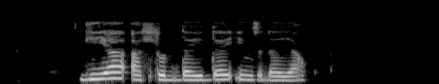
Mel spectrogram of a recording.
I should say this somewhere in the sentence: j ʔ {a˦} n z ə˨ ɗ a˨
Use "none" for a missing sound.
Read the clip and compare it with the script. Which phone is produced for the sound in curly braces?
i˦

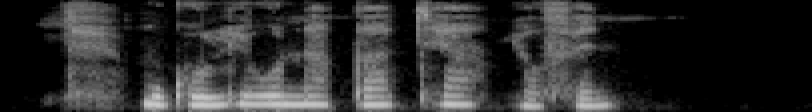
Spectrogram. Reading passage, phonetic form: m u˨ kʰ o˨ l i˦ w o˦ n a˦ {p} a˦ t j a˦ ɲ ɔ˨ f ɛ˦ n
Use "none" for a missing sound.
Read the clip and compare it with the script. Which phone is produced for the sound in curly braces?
k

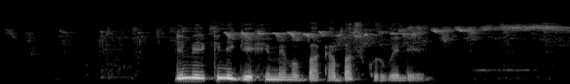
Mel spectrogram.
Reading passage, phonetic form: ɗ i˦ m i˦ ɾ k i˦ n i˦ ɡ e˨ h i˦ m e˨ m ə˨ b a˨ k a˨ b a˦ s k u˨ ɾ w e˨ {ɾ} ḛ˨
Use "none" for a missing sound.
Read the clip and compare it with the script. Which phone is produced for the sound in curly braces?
l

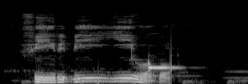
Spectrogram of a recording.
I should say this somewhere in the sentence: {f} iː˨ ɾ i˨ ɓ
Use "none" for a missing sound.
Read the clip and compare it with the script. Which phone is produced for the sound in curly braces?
f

